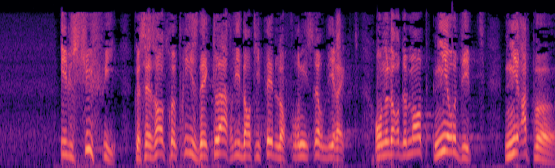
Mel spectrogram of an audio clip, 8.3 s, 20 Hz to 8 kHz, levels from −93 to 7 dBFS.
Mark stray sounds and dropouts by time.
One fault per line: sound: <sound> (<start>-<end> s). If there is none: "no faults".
no faults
